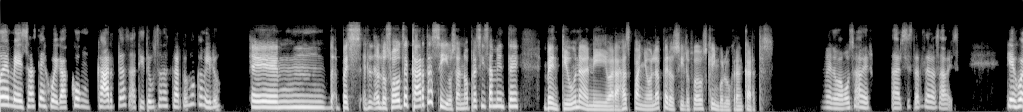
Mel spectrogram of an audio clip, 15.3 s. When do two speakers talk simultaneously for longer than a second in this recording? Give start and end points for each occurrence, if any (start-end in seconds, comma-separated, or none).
none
